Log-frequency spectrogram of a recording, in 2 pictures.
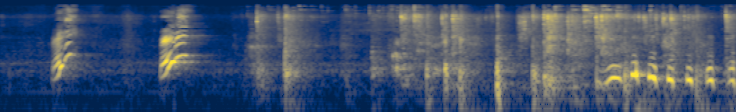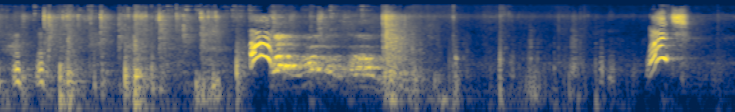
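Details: Nala, a pet husky, plays boisterously in a messy house. Two sharp barks open the clip, followed by a busy stretch of scuffling, grumbling and a rising whine. A final bark comes near the end, with people talking nearby.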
